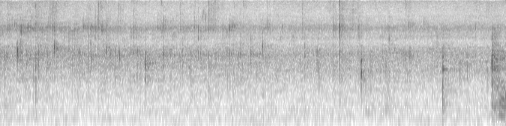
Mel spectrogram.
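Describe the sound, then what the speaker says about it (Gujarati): Red chili powder tipped into hot oil for a bhajiya kadhi tempering sizzles and crackles steadily, with small sharp pops scattered through and a louder burst at the end; no voices. "લાલ મરચું નાખું છું."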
